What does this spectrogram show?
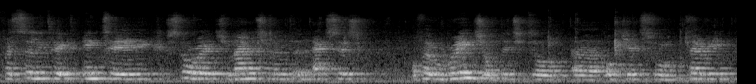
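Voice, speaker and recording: A Dutch-accented woman presents at a conference, speaking with a somewhat high voice and a measured delivery full of ums and restarts. She is picked up from the back of a big lecture hall, so her voice carries a heavy room echo. A faint hiss of room noise sits underneath. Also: level tone, a little mellow. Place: large lecture hall with audience. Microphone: room camera far from the stage. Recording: echoey lecture hall from far off.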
